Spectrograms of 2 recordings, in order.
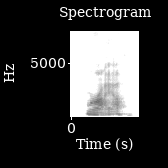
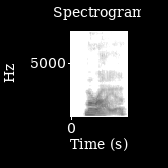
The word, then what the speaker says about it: Maria: The English pronunciation is Mariah, but that's how they spelled it. – Okay, well, it's spelled Maria. – Yes, but in England, they pronounce it Mariah.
